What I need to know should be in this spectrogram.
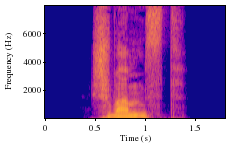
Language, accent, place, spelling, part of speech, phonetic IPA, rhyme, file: German, Germany, Berlin, schwammst, verb, [ʃvamst], -amst, De-schwammst.ogg
- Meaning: second-person singular preterite of schwimmen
